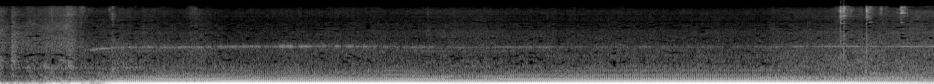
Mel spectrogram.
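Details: Nissan Grand Livina after replacing leaking coil protector sleeves and all ignition coils, which had caused misfire and dead coils, jump-started on a weak battery: catches after a brief crank into a loud, steady, even idle without stumbling; normal idle.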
